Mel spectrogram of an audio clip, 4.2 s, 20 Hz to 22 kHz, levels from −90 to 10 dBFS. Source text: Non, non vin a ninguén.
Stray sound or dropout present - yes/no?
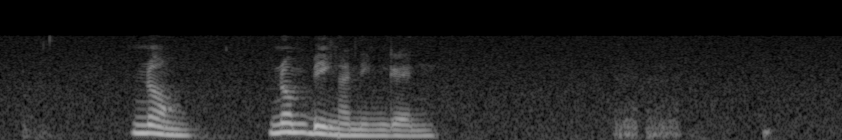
yes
